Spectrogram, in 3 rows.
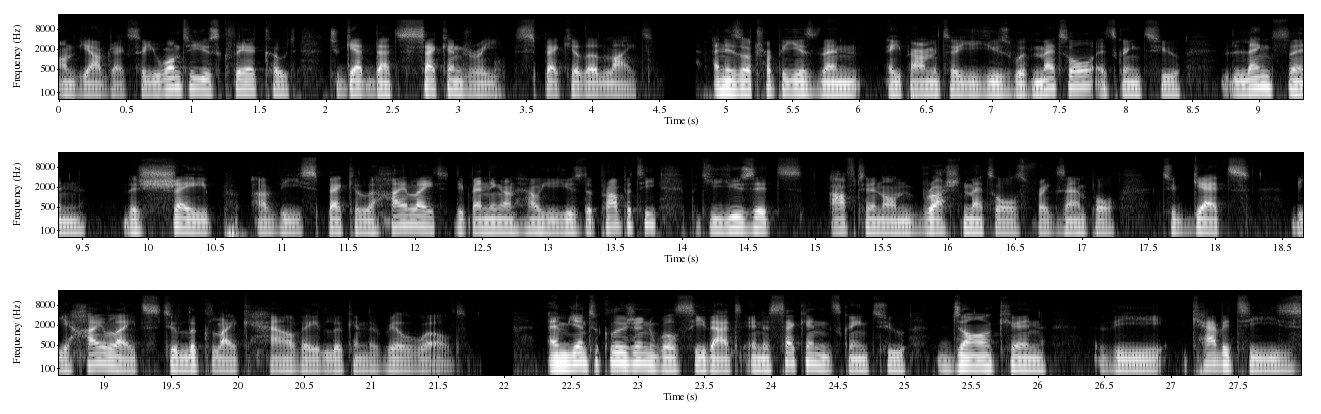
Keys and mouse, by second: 27.0 click.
